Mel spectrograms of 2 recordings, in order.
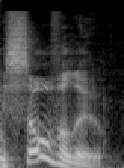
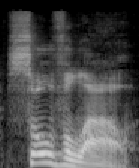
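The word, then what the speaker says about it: Solvalou: And all this time, I've been mispronouncing the name of your spaceship in Xevious. I keep saying Sovalu.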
